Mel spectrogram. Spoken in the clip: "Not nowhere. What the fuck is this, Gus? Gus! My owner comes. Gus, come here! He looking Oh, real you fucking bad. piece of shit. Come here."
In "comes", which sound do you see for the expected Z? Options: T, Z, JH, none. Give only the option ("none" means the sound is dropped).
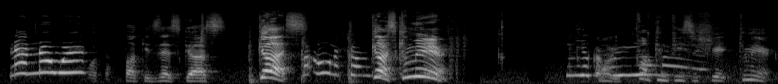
none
